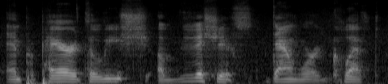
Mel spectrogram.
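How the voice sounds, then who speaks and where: Slow, low-voiced man narrating fantasy dramatically. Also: a bit bright. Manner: mock-serious, theatrical. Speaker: story reader, narrator.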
